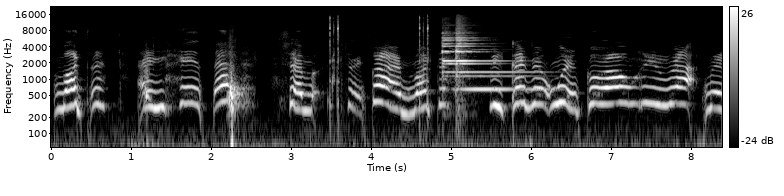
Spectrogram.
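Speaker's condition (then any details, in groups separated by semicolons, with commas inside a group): Cerebral palsy; caused by lack of oxygen at birth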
